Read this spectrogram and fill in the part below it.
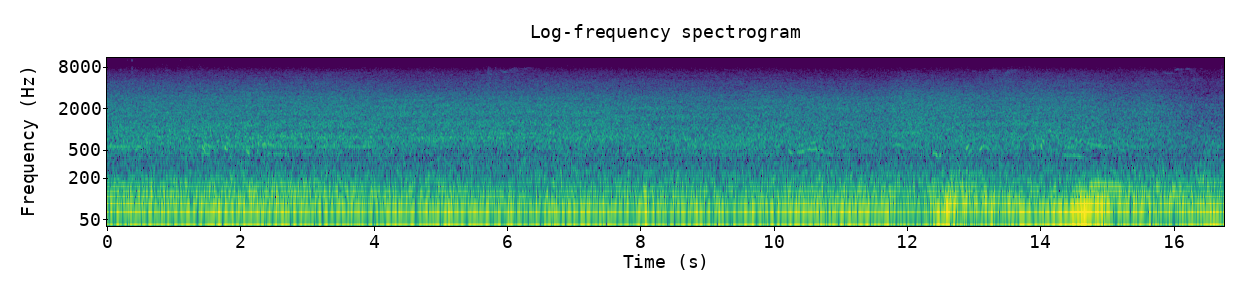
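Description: Wind rumbles against the microphone in gusts.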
